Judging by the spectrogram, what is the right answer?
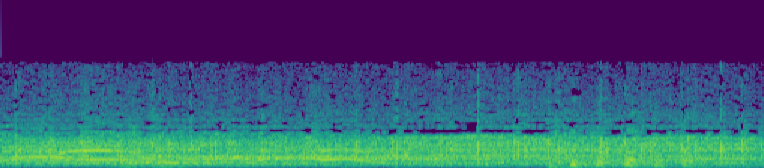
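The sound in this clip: Steady crowd applause with cheering fills the entire clip, dense and fairly loud, offered for guests from a credit bureau on a Spanish-language radio show about debt.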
